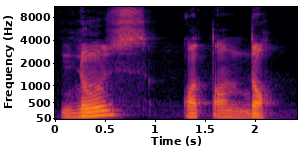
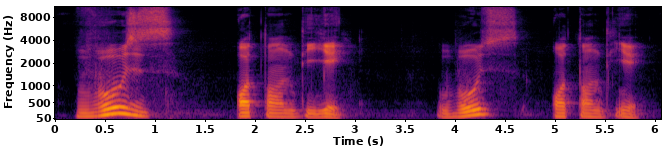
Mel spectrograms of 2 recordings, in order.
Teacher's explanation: The S followed by vowel. So here S pronounced like Z. That is called liaison. Liaison in French.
